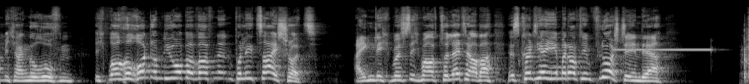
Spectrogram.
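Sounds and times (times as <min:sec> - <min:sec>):
speech: 0:00.0 - 0:06.8
answering machine beep tone: 0:06.2 - 0:07.2.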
